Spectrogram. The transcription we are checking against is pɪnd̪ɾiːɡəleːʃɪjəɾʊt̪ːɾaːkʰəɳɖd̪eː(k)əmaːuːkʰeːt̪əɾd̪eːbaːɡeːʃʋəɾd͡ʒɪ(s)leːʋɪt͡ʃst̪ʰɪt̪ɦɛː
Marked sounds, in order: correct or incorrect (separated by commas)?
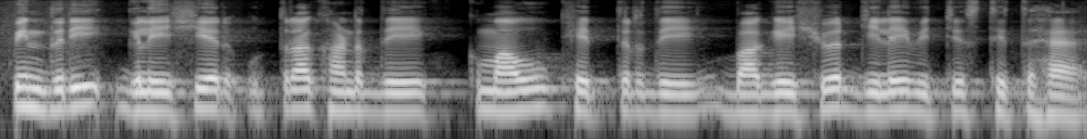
correct, incorrect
